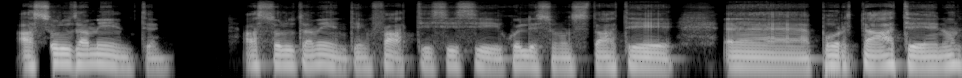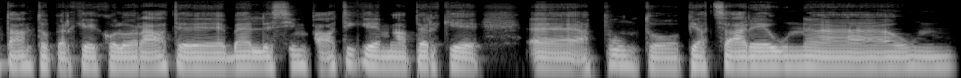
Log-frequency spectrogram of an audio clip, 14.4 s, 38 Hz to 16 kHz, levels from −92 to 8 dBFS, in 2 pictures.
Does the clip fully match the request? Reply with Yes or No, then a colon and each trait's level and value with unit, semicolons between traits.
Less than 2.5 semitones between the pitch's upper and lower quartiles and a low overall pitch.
Yes: narrow, 2.1 semitones; low, 100 Hz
